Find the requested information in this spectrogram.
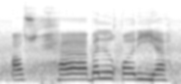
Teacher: مثلاً، اصحاب القریہ، حمزہ کو صاد کے اندر داخل کریں گے اور پر پڑھیں گے، ہا کو وسط حلق سے ادا کریں گے، با کو لام میں داخل کریں گے، قاف اور را دونوں پر پڑھے جائیں گے۔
